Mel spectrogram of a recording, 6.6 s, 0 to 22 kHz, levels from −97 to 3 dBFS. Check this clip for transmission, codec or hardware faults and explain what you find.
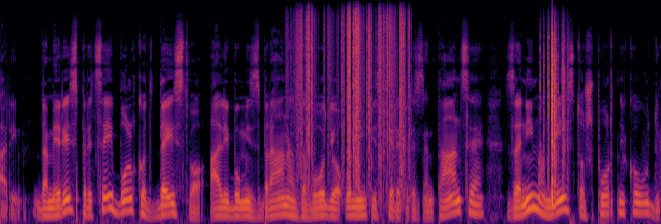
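Cable scratch noise appears twice: from 2.85 to 4.12 s, right after "kot dejstvo ali bom", at roughly the speech's level, and from 5.39 to 5.71 s, somewhat louder than the speech. Dense, uneven scratching rides over the audio, likely from a worn cable or connector being moved.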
